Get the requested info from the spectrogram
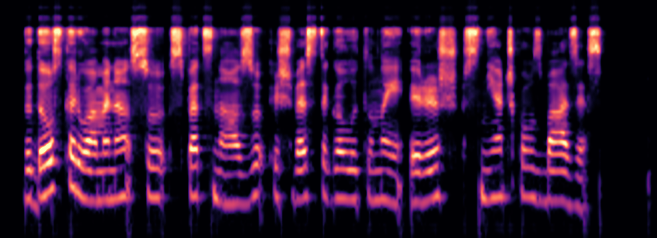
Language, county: Lithuanian, Kaunas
